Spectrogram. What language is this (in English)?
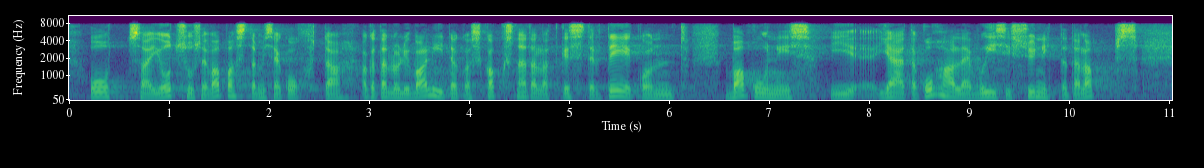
Estonian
